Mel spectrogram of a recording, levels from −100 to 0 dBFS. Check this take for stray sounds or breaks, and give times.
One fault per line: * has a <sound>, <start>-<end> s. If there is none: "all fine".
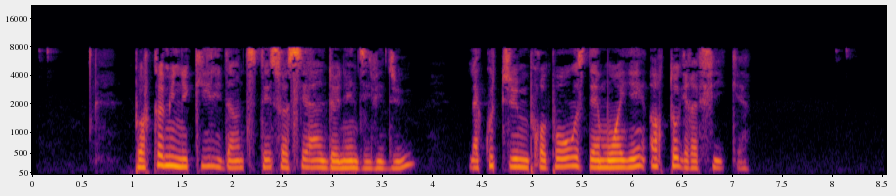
all fine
